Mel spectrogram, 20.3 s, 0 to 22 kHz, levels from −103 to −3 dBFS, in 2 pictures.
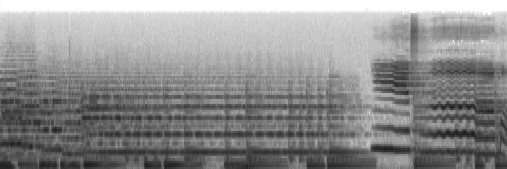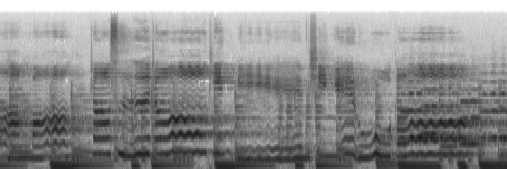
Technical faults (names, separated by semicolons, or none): none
